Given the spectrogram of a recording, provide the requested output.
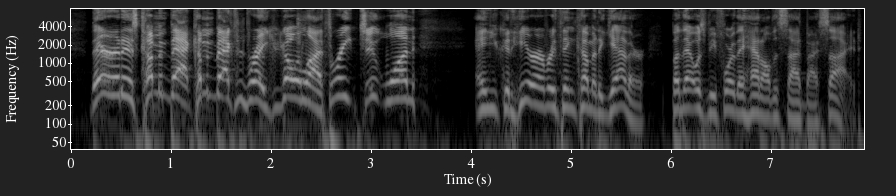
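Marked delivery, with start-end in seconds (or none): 0.2-3.4 high, loud yelling. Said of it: "all start yelling on the cameras".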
